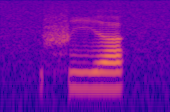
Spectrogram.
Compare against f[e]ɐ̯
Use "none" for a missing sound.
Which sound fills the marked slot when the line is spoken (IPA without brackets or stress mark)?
i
